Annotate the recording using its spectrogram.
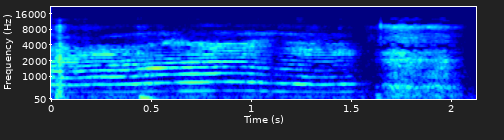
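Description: A young boy's voice in the background, holding one long wordless vocal note for about two seconds at a nearly level pitch.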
